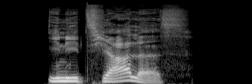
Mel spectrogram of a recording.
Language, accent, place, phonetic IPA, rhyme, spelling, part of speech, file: German, Germany, Berlin, [iniˈt͡si̯aːləs], -aːləs, initiales, adjective, De-initiales.ogg
- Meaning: strong/mixed nominative/accusative neuter singular of initial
